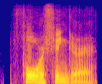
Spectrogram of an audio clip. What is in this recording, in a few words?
"forefinger", American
